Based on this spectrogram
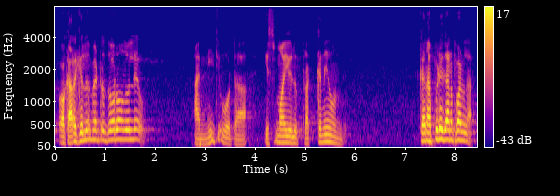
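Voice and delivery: loud sermon exhortation; preaching. Acted. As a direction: press the promise home to the flock. Pastor preaching to congregation.

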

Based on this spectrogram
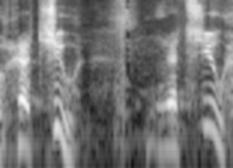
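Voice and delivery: mock sneeze into the mic; sneezing. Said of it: "excuse me while I, uh, sneeze".

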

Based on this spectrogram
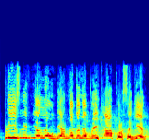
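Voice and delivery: high, loud mock wailing; hammed-up scream for mercy; fake screaming. Boy on the couch faking screams so others hear. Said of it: "Pizzi would scream from the couch".

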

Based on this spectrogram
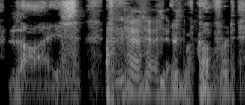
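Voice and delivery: slow, croaked mock dark-lord voice; hammed-up menacing god, cracking into a laugh; sub-bass villain. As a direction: draw it out in a hushed cinematic villain rumble. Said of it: "super heavy sub bass".

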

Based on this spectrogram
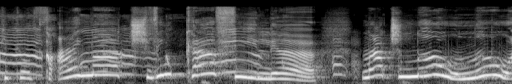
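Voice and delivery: high-pitched, play-acted motherly alarm; mock-frantic mother pleading. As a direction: call the child back, voice jumping up high. Frantic mother calling her child back.

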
